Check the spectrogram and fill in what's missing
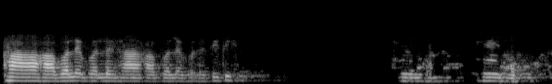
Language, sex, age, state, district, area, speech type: Sindhi, female, 18-30, Gujarat, Junagadh, urban, conversation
